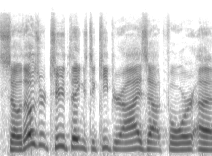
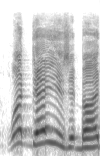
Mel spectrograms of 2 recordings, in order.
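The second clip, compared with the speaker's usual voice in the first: full, high, raised yell; 7 semitones higher, 4 dB louder than usual. Asking a fellow host what day it is, yelling. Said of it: "I don't know why I'm yelling".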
